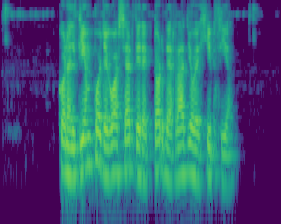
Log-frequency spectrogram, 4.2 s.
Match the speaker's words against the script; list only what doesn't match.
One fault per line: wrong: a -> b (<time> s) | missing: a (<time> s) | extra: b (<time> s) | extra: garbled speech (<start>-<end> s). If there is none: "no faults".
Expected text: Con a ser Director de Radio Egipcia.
extra: el tiempo llegó (1.0 s)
